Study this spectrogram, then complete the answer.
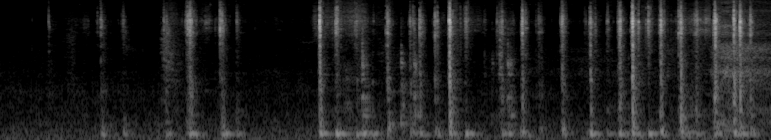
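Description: Rapid, uneven clatter of keys on a computer keyboard, a few isolated taps at first and then a dense, continuous burst of close typing with no talk.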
